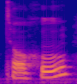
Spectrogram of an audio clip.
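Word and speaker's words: תֹהוּ: so it's hi ta to because our o sound is up here to tohu make sure that you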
